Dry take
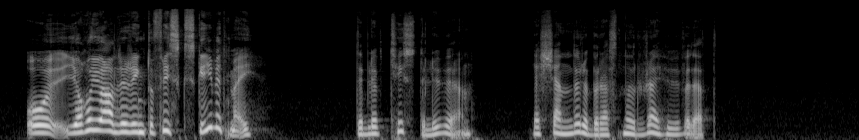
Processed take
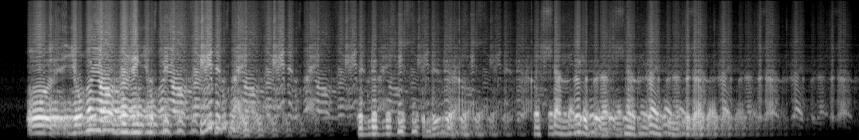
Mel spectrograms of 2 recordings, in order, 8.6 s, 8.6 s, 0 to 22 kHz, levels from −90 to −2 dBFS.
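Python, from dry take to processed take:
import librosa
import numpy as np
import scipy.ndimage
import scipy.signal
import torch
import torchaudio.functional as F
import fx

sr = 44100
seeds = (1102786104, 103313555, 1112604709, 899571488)

p1 = fx.dead_time(x, sr, dead_ms=0.081)
p2 = scipy.signal.sosfilt(scipy.signal.bessel(4, 420.0, 'highpass', norm='mag', fs=sr, output='sos'), p1)
p3 = fx.peak_eq(p2, sr, hz=2600.0, db=-2.0, octaves=0.77)
p4 = p3 + 0.49 * np.pad(p3, (int(1.9 * sr / 1000.0), 0))[:len(p3)]
p5 = fx.formant_shift(p4, sr, semitones=5)
p6 = p5 + fx.echo_split(p5, sr, split_hz=990.0, low_ms=141, high_ms=723, feedback_pct=52, wet_db=-5.5, dry=0)
y = F.gain(torch.from_numpy(p6), 8.0).numpy()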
